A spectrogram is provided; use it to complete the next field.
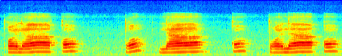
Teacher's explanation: سیٹی کی آواز لے کر آئیں، عزم الطلاق میں آپ نے طا کو تشدید ہے سختی سے بھی پڑھنا ہے اور اس کو پر بھی پڑھنا ہے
